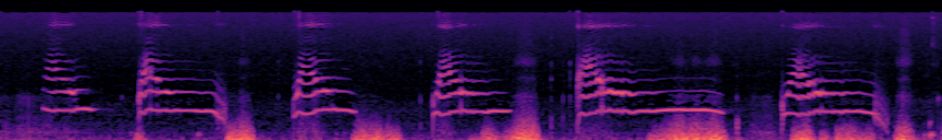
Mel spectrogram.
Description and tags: Cats meow
This one is easy to do but hard to explain... In order to make this sound I pucker up my lips so that my upper teeth are against my lower lip. The I breath in softly which makes that cute noise (that's also why you hear breathing against the mic after.) Hope you all like ;)
kitty, feline, meowing, cats, meow, kitten, cat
